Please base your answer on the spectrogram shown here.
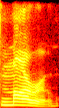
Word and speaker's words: Maru: is so funny because everybody pronounces that wrong if you go back and you watch Star Trek over - it's Maru because Japanese words always have the emphasis on the first syllable so it's Kobayashi Maru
